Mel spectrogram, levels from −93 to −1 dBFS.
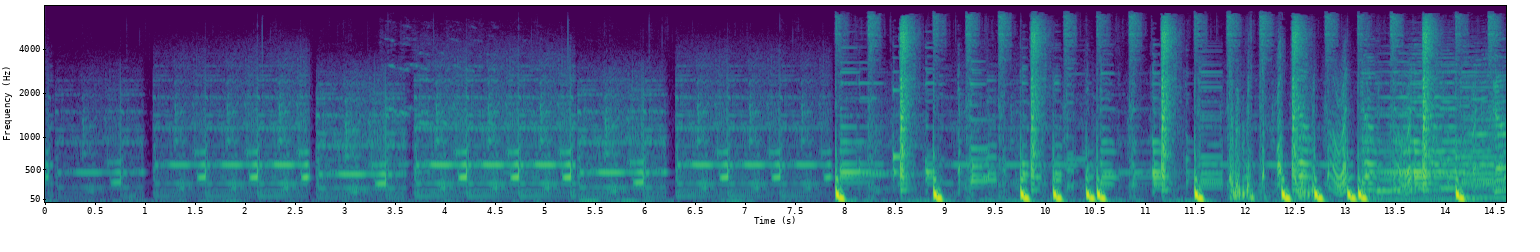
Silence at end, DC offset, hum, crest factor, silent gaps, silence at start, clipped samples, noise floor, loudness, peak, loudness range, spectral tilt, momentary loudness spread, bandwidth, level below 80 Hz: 0 s; under 0.1%; none; 18 dB; none; 0 s; under 0.1%; -46 dBFS; -23 LUFS; -4 dBFS; 15 LU; -6 dB/octave; 19 LU; 7.4 kHz; -26 dBFS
